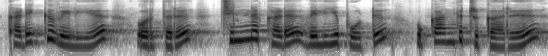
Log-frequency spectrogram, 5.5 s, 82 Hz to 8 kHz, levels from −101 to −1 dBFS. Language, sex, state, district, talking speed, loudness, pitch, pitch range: Tamil, female, Tamil Nadu, Nilgiris, 85 wpm, -15 LUFS, 245 Hz, 205-295 Hz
